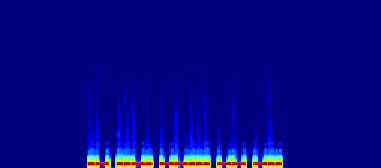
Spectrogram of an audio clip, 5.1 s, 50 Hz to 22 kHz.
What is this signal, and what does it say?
Morse code, heard as a keyed tone, about 25 wpm, 700 Hz. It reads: AF7MD
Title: NA SOTA Chaser Callsigns 25wpm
